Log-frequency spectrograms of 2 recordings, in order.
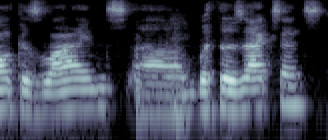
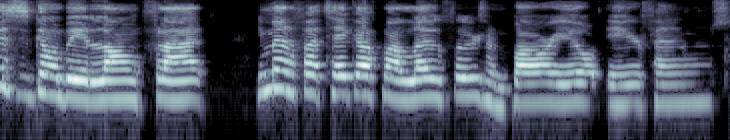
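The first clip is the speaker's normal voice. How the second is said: put-on American southern drawl, high and raised; 6 semitones higher, 6 dB louder than usual. Trying out a list of accents, doing one of them: southern drawl. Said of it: "the Southern Drawl".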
